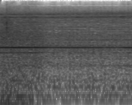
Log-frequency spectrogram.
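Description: Nepal Army helicopter flying over a flooded area around Betrawati during relief and rescue work, a distant, moderate engine drone with a steady high whine that fades slightly after a louder start.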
